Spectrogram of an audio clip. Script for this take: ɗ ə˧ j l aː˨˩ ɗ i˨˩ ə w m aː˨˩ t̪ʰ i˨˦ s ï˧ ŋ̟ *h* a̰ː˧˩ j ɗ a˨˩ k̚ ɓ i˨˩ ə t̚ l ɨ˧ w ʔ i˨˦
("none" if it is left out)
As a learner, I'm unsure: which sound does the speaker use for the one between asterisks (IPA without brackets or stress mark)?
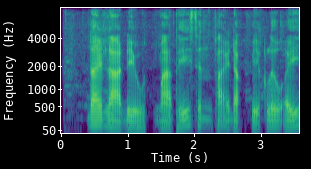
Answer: f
